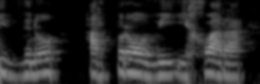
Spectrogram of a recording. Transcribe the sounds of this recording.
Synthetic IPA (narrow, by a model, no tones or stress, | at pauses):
ɪðnʊ | arb̥rɔviiχwaɾa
